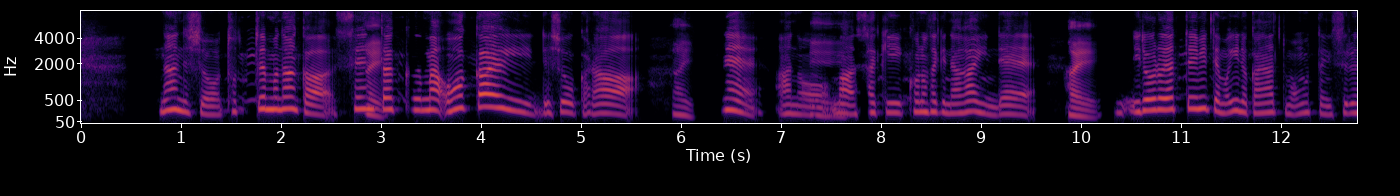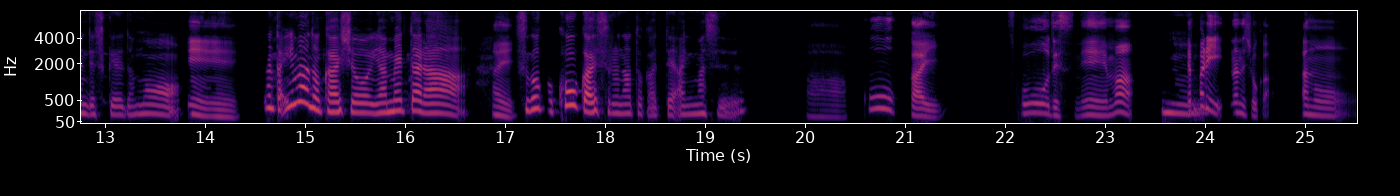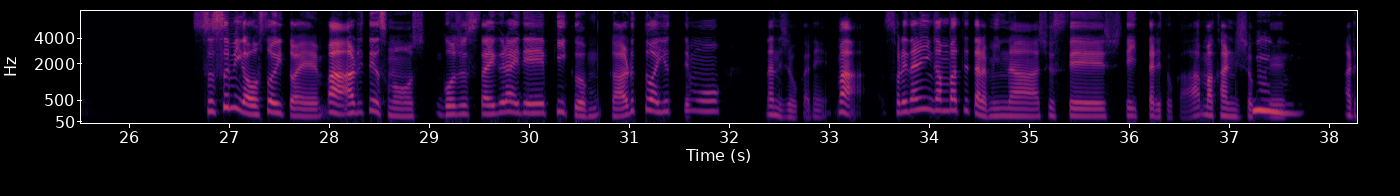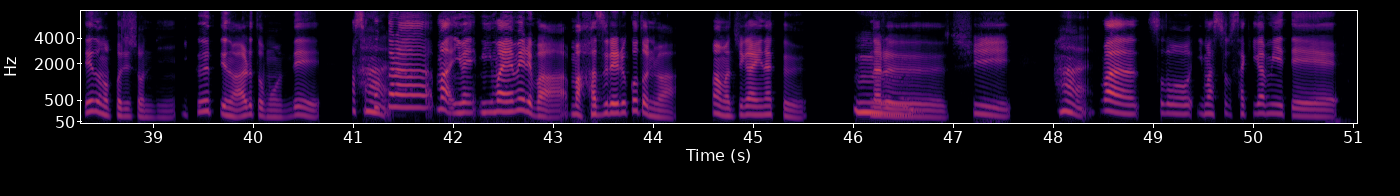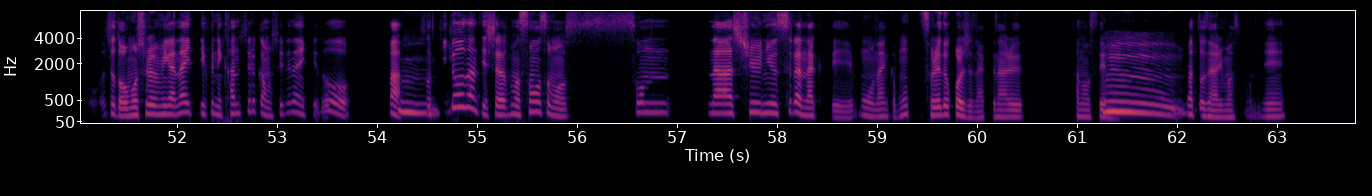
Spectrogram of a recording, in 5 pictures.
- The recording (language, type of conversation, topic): Japanese, advice, 起業すべきか、それとも安定した仕事を続けるべきかをどのように判断すればよいですか？
- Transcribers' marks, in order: other noise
